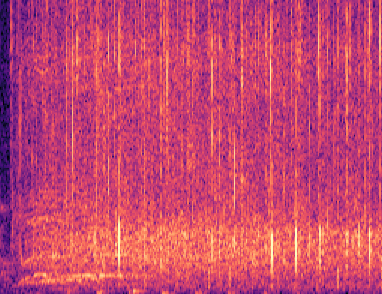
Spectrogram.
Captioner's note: audience applauding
